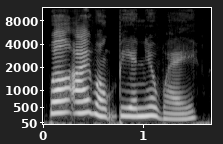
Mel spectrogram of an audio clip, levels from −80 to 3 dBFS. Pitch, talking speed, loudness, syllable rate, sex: 250 Hz, 250 wpm, -16 LUFS, 4.9 syllables/s, female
